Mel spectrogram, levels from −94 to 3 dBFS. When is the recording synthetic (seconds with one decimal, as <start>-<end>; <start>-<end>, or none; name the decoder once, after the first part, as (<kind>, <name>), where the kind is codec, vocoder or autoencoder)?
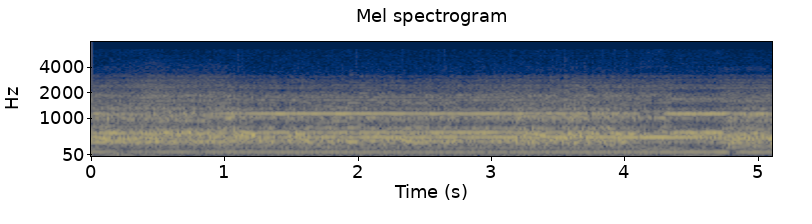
0.0-1.0 (codec, SNAC); 4.1-5.1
